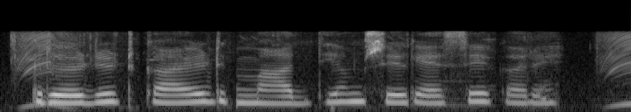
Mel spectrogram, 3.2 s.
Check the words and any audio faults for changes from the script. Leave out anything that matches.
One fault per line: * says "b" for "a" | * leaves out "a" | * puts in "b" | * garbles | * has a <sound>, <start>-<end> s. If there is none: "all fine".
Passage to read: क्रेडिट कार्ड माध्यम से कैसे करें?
all fine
